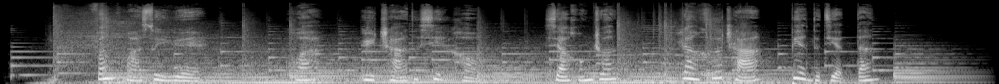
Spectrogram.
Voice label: 女 广告 红茶; 祁门红茶

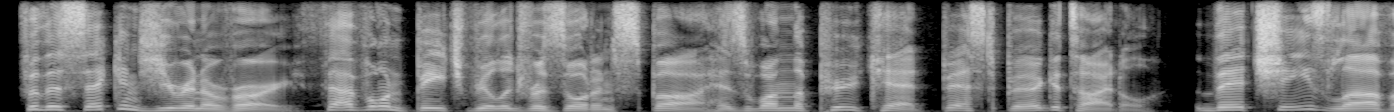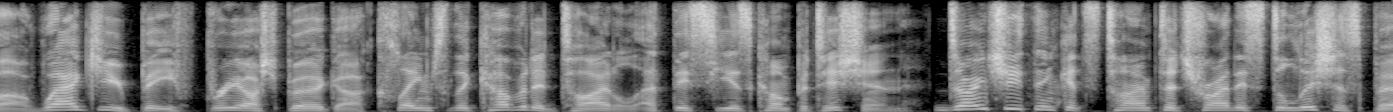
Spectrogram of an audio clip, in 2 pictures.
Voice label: 外籍英男 网站广告

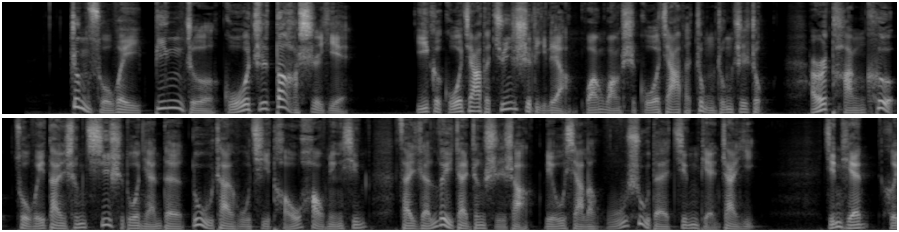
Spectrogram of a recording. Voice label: 男 专题 坦克历史 解说, 记录风格; 坦克历史的九大世界之最

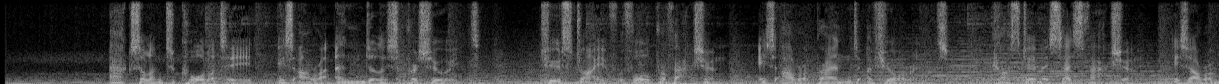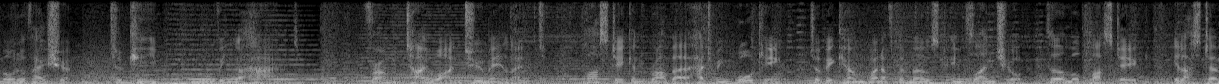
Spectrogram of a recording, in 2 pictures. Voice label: 英男

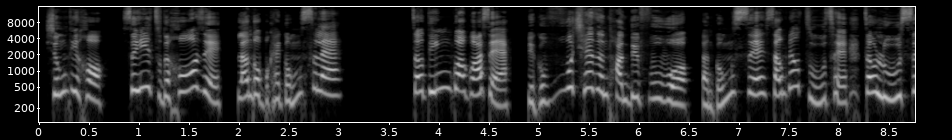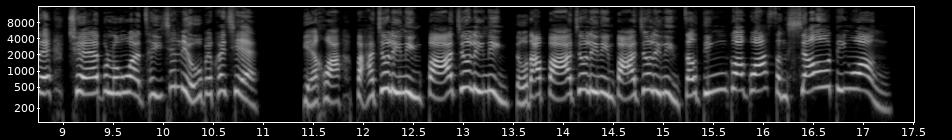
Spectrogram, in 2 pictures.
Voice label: 川话 广告, 国语女声配音; 顶呱呱广告

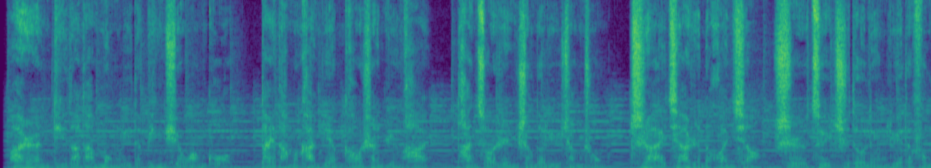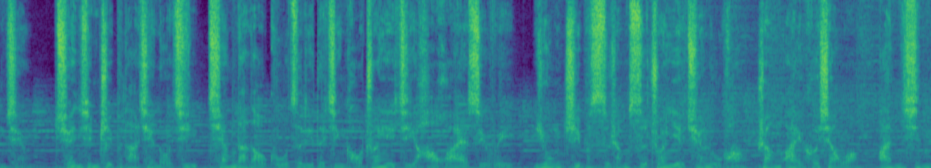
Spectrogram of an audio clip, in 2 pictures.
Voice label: 男; JEEP大切诺基

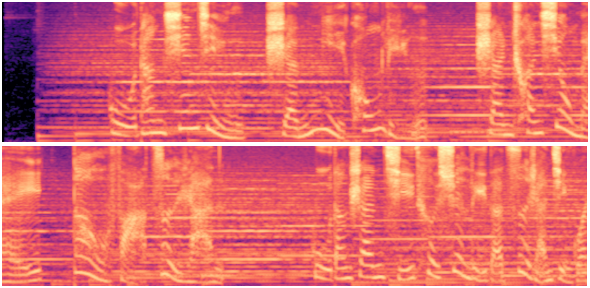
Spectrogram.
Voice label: 女 专题 唯美解说

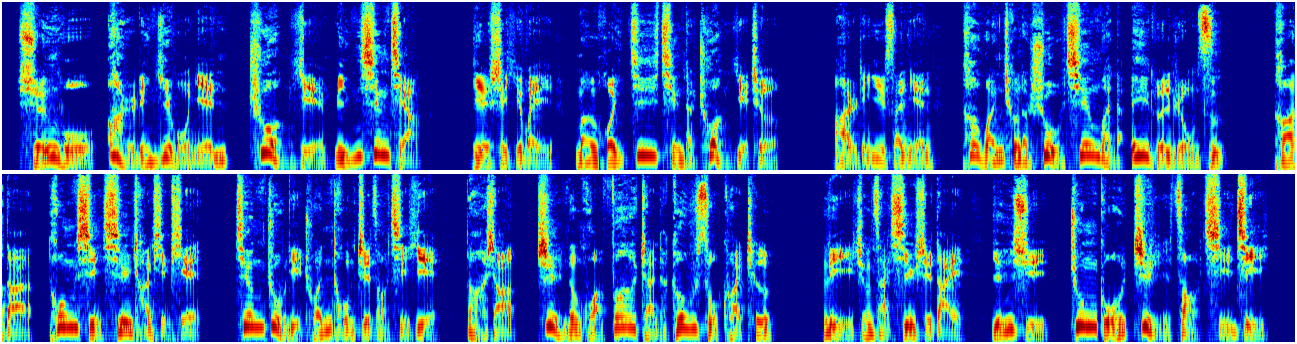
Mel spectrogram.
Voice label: 男 颁奖 创业明星奖; 玄武2015年创业明星奖

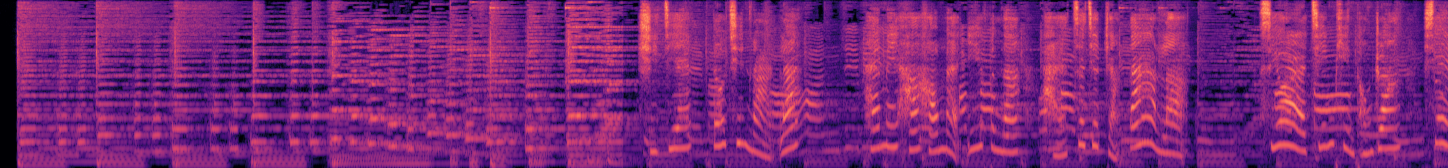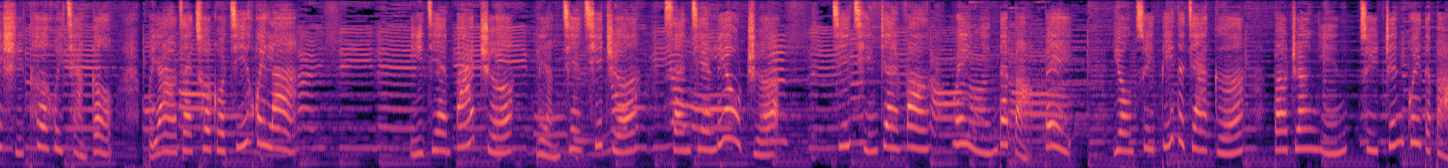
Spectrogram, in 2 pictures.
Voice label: 女 女童, 国语女声配音; suer精品童装

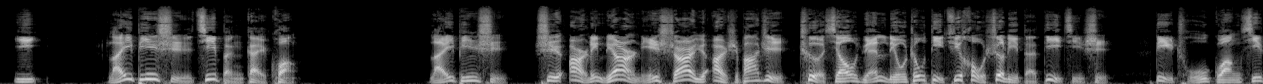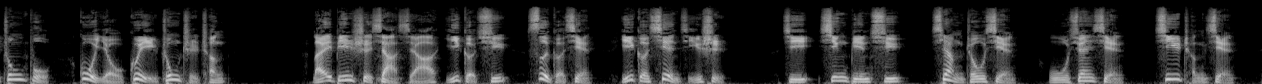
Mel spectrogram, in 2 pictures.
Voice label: 男-邮政工作汇报; 来宾市邮政公司

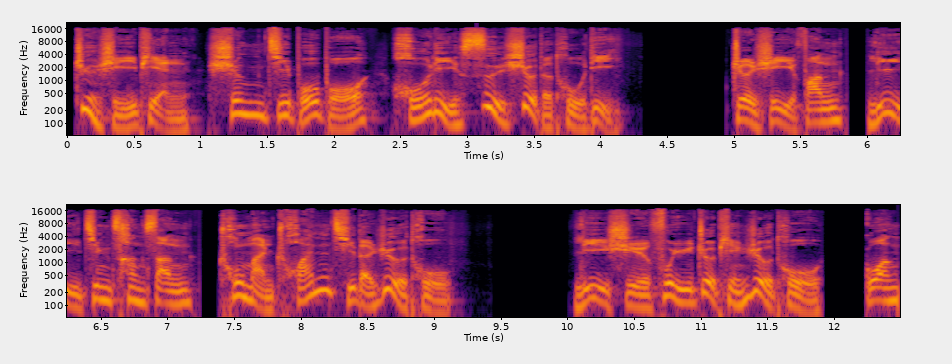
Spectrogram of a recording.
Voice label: 男 医院 宣传介绍; 合山市人民医院宣传介绍

